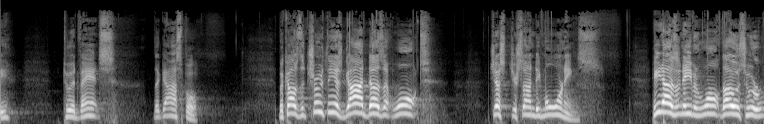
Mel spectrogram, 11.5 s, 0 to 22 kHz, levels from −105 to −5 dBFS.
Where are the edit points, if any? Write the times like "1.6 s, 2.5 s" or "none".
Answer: none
